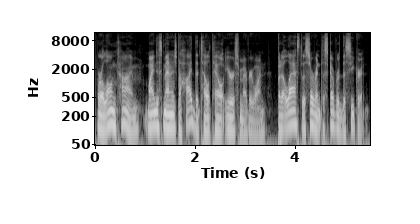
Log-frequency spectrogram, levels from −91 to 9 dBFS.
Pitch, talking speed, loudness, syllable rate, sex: 105 Hz, 240 wpm, -17 LUFS, 6.5 syllables/s, male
